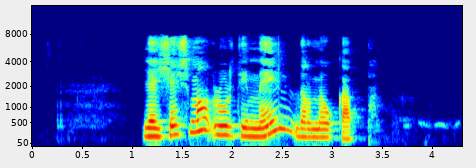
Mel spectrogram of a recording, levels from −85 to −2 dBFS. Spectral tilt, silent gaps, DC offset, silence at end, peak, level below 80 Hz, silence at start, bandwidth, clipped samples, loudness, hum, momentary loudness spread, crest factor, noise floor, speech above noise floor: -6 dB/octave; none; under 0.1%; 0.9 s; -2 dBFS; -58 dBFS; 1.1 s; 8.2 kHz; under 0.1%; -18 LUFS; none; 6 LU; 18 dB; -65 dBFS; 48 dB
